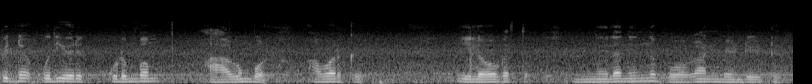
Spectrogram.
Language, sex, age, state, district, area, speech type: Malayalam, male, 45-60, Kerala, Kottayam, urban, spontaneous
